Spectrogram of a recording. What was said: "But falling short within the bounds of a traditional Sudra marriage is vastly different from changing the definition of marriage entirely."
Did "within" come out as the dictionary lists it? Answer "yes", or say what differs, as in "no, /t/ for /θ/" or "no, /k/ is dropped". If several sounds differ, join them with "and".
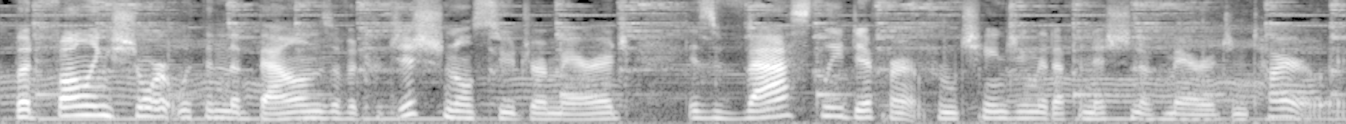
yes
